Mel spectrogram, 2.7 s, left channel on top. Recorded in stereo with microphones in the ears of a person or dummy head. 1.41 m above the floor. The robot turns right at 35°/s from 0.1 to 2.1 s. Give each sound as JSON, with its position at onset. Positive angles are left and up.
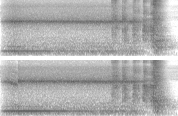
{"t": 1.6, "sound": "tearing paper", "side_deg": 0, "distance_m": 1.2}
